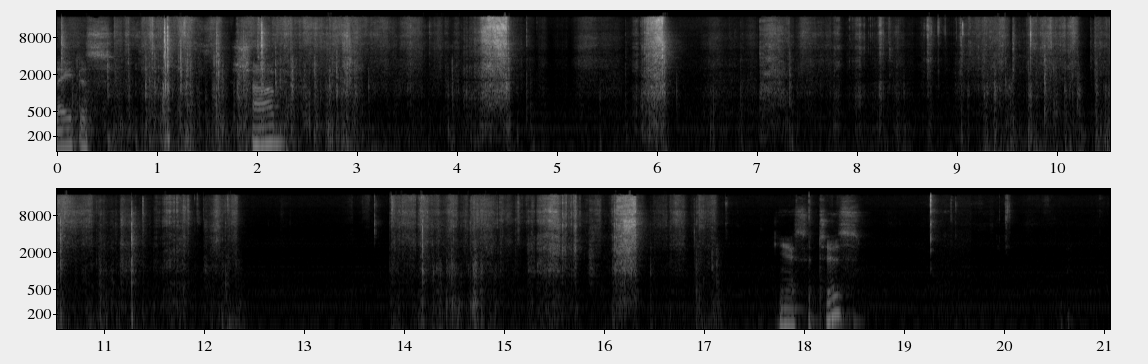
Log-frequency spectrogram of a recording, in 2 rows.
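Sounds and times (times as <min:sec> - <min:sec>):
paper rustling: 0:00.0 - 0:12.4, 0:13.8 - 0:17.2
knife blade cutting paper: 0:04.0 - 0:04.7, 0:05.8 - 0:06.2, 0:15.4 - 0:16.5.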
